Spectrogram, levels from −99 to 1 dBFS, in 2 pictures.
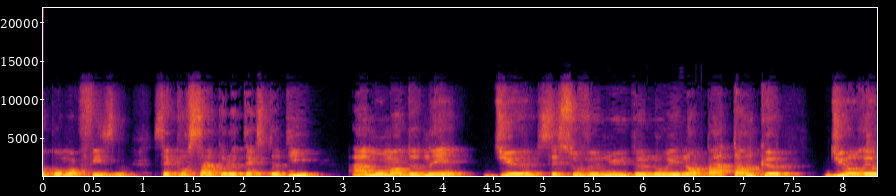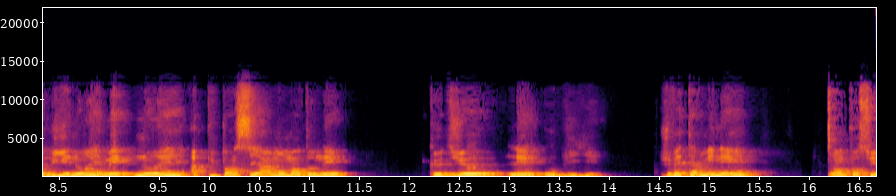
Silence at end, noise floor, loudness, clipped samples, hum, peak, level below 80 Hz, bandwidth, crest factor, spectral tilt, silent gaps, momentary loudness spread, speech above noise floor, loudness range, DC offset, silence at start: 0 s; -81 dBFS; -18 LUFS; under 0.1%; none; -6 dBFS; -56 dBFS; 12.5 kHz; 12 dB; -6.5 dB/octave; none; 9 LU; 65 dB; 3 LU; under 0.1%; 0 s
